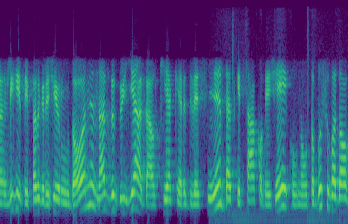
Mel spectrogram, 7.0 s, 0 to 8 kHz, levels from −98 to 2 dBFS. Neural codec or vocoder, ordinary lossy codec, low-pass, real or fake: none; MP3, 64 kbps; 7.2 kHz; real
